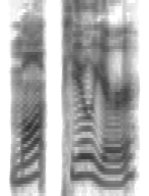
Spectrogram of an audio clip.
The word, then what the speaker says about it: Montpelier: The next one is the only one I wasn't sure how to pronounce. Repeat after me. Montpelier, Vermont.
